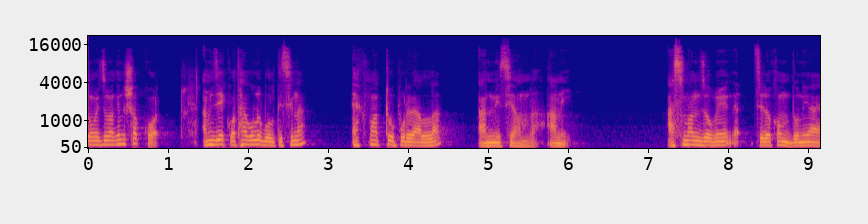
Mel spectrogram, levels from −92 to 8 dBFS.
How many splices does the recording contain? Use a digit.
1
